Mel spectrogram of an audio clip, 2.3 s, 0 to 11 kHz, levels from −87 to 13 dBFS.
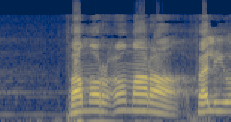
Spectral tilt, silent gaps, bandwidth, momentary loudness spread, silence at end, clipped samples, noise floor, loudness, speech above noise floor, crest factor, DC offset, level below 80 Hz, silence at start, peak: -4 dB/octave; none; 11 kHz; 4 LU; 0 s; 1%; -46 dBFS; -11 LUFS; 35 dB; 12 dB; under 0.1%; -48 dBFS; 0.65 s; 0 dBFS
